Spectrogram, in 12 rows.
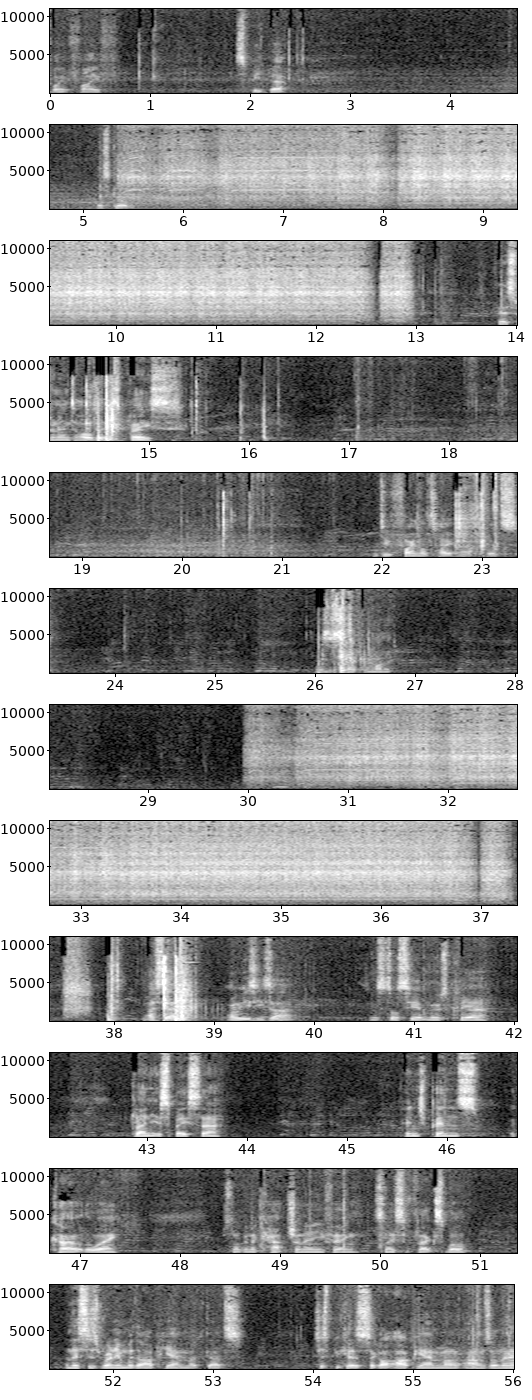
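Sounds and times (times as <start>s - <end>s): cordless drill motor: 5.4s - 13.0s, 30.0s - 37.9s.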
